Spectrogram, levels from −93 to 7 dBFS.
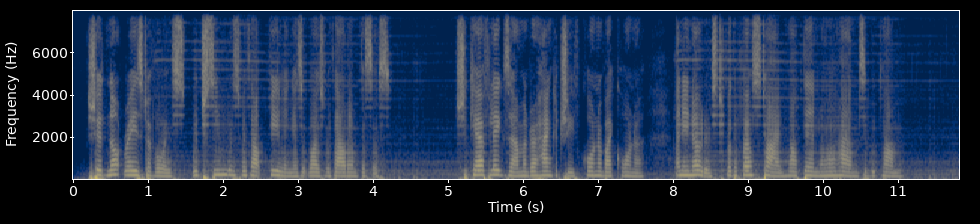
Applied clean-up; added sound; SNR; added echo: neural separator model SepFormer DNS4.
